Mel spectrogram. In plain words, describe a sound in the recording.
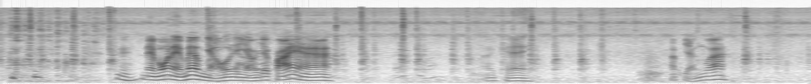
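Chopsticks scrape and tap against a metal wok.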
